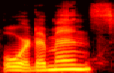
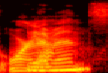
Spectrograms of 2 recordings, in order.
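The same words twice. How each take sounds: First: The word is said with an added d sound. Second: The word is said without any added d sound. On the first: A small child said it this way. The speaker calls it wrong. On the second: This is the standard form. The speaker calls it right.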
